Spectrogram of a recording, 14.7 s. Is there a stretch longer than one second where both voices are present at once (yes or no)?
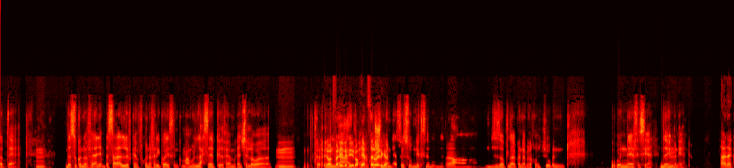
yes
